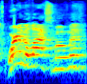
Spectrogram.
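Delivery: laughing loudly at her own joke. Real, not acted. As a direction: say it through a burst of laughter.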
